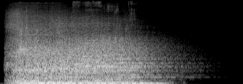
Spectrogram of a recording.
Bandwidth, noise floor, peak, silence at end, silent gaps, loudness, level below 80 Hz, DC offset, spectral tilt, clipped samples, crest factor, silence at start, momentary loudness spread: over 20 kHz; -58 dBFS; 0 dBFS; 0.75 s; none; -12 LUFS; -14 dBFS; under 0.1%; -5.5 dB/octave; under 0.1%; 12 dB; 0.05 s; 11 LU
